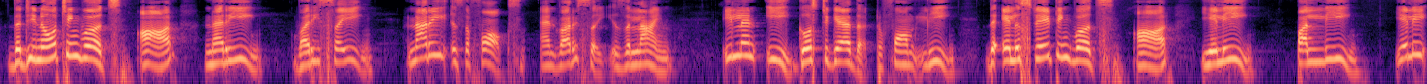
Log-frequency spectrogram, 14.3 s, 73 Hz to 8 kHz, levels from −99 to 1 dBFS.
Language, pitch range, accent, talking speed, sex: Tamil, 230-295 Hz, native, 125 wpm, female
